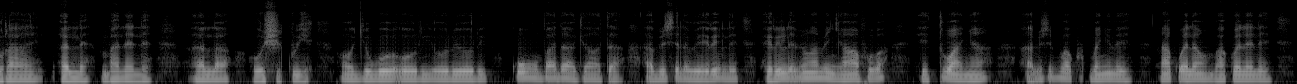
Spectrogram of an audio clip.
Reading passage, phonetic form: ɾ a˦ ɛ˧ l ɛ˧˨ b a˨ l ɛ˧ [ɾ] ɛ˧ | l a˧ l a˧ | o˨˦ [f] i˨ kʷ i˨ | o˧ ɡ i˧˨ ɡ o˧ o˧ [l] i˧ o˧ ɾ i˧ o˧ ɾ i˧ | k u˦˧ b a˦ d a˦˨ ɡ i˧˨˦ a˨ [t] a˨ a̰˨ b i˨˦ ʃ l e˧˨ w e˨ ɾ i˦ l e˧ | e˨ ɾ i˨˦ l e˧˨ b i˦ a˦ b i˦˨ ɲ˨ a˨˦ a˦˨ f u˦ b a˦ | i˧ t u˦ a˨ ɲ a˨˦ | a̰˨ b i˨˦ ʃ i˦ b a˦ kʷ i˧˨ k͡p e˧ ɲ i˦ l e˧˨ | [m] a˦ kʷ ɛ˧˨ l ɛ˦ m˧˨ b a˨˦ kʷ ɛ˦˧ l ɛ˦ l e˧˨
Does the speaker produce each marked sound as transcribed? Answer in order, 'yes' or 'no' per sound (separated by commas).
no, no, no, yes, no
